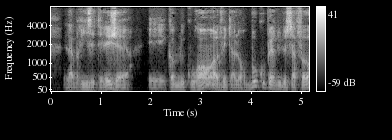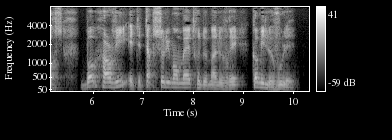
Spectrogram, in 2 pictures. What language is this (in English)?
French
